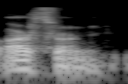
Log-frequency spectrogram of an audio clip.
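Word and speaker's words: ἄρθρον: I think throne, arthron, I don't think the accent is on the first syllable. Let's check that. Arthron. So, ar oh, what? Oh, I forgot about the arthron. Sorry, forgot about the row right after it. Yeah, there you go. First syllable. There you go.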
